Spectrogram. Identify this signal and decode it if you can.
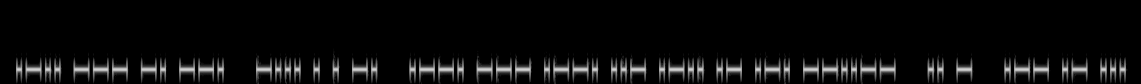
Morse code, heard as a keyed tone, about 25 wpm, 700 Hz. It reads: LONG BEEN POPULAR, IT WAS
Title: Sentences from Top 1000 Words - Review Part 3 - 25wpm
